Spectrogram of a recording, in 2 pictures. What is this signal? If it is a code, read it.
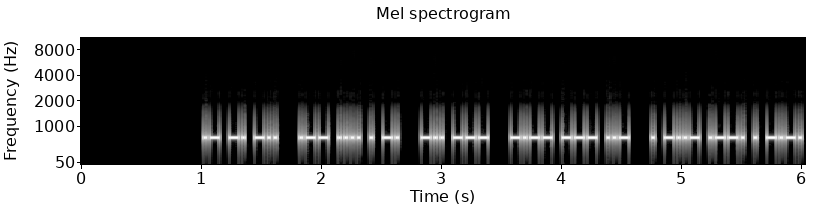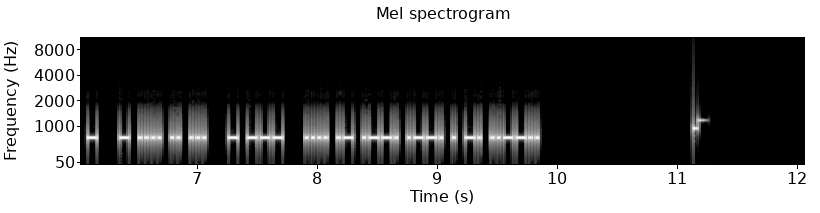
Morse code, heard as a keyed tone, about 44 wpm, 700 Hz. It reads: AND WHEN DO YOU EXPECT THIS TO HAPPEN?
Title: Sentences from Top 1100 Words 45wpm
